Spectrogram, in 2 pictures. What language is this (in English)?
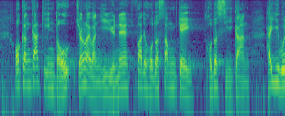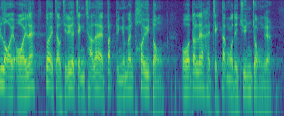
Cantonese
